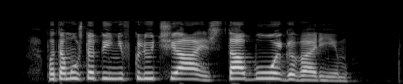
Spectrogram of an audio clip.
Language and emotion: Russian, angry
